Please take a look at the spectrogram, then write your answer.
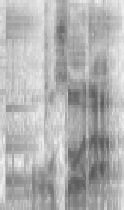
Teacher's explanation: It's accented on the first syllable of the second part of the compound.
